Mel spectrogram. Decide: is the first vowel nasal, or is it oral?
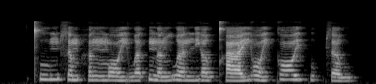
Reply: oral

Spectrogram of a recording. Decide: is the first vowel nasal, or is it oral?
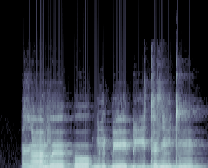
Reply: nasal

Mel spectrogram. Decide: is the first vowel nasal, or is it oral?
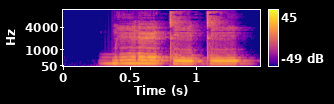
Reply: nasal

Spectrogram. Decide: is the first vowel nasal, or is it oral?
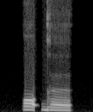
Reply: oral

